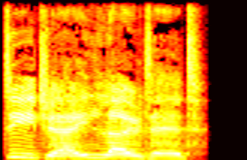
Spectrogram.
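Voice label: UK female, DJ vocals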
